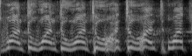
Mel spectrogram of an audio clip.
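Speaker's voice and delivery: high, quick-fire counting; rapid drill count. Retold or imitated. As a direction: count like a spin instructor on a doubled beat. Teacher counts the doubled beat.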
